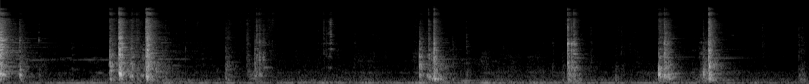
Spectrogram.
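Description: Pans and lids of an electric buffet serving set being handled and set in place: a string of irregular sharp knocks and clinks, about ten of them.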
